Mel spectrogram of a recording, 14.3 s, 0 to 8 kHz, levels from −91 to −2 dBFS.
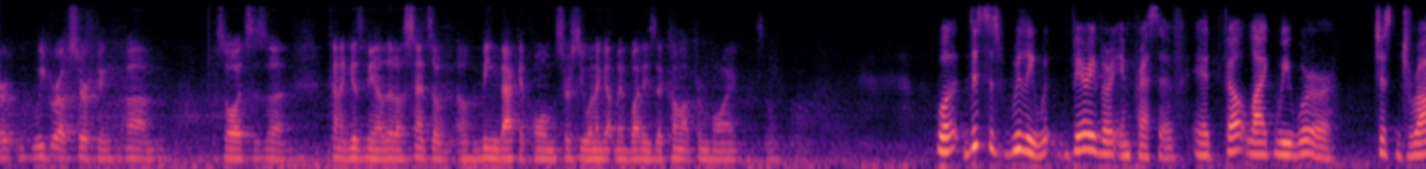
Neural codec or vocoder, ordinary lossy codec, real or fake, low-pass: codec, 24 kHz, 0.5 kbps, DualCodec; Opus, 32 kbps; fake; 7.2 kHz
